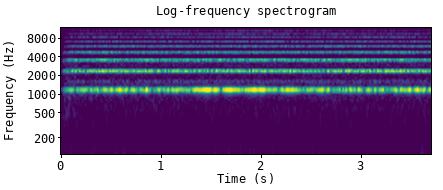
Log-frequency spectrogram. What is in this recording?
13-synSTRINGS90s-¬SW
synth string ensemble multisample in 4ths made on reason (2.5)
strings, multisample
